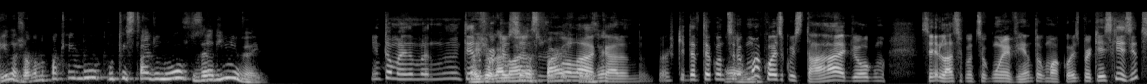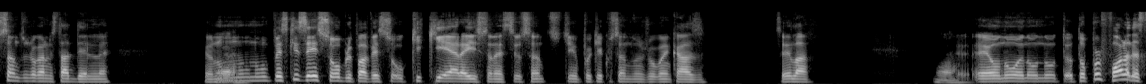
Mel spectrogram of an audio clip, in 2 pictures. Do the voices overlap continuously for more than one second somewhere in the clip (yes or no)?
yes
